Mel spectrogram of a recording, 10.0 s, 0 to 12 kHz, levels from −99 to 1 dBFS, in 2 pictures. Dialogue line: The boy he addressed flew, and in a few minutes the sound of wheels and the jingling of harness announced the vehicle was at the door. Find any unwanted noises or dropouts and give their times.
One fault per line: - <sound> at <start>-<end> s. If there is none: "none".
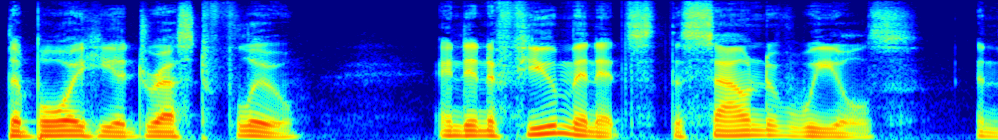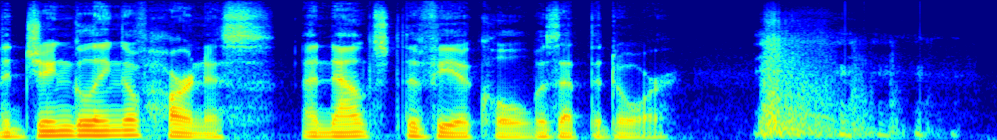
- laugh at 8.7-9.8 s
